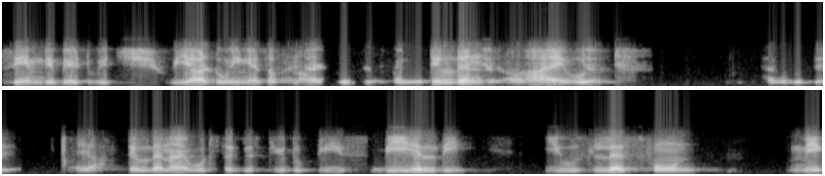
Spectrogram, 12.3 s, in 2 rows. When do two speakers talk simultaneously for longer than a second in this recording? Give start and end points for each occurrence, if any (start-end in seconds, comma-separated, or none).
3.3-4.5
